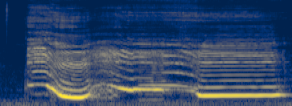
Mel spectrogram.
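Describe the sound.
A human voice imitates a whale's underwater call with a long, sliding moan that swoops down, rises and wavers, then ends in a steady low tone. It is loud, with rich overtones, and nobody talks.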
